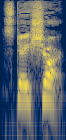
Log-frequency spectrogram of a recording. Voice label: scared; st allies; darkwing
